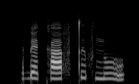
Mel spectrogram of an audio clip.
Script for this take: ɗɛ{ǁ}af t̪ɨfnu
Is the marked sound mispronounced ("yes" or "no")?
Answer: yes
